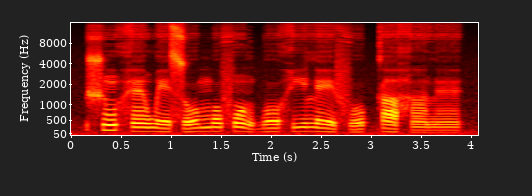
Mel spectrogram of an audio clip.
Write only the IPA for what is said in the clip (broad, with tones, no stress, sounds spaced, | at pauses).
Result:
ʃ ũ˦ h ɛ̃˧ w e˨ s o˨˦ m o˦ f ɔ̃˦˨ ɡ͡b o˧ h i˦ l e˦˨ f o˨˦ k a˦˨ h ã˨ l ɛ̃˧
